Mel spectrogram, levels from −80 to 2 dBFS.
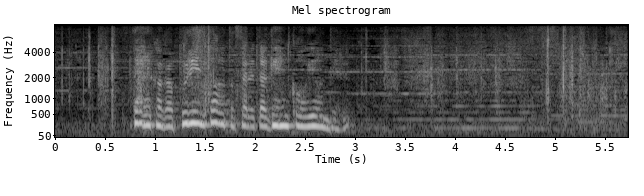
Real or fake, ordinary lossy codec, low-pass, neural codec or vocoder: real; none; none; none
